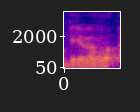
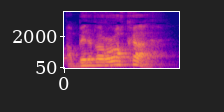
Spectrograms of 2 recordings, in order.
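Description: First: Said in the usual way. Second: Put-on dubious Welsh accent, higher and louder; mock Welsh accent. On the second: Host jokingly admitting his music taste, mock Welsh accent. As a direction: throw in a loud, lilting pretend Welsh accent. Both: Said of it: "had to do that in a Welsh accent".

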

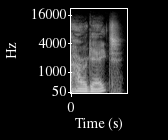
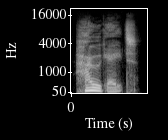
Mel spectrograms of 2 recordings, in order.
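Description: First: Said in the usual way. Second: Harrogate said in a mock posh voice, set apart from the plain version before it; posh pronunciation. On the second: Shown as a demonstration. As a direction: repeat Harrogate as if putting on airs. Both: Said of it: "Nice and posh".

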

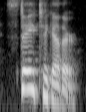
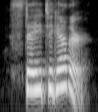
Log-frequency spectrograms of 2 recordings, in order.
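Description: First: Said in the usual way. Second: Slower, higher, louder stay together; emphatic repeat. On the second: A narrator's reading. Boy echoing his mom's warning, emphatic. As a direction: press each word of "Stay together". Mom's advice echoed, stressed.

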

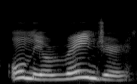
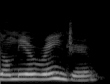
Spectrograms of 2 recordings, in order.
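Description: First: Loud, emphatic echo of ONLY A RANGER; indignant exclamation, ONLY and RANGER punched; exclaiming cry. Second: Said in the usual way. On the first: A narrator's reading. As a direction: throw back "Only a ranger!" in loud protest. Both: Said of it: "cried Gandalf".

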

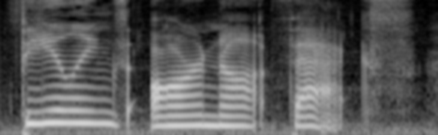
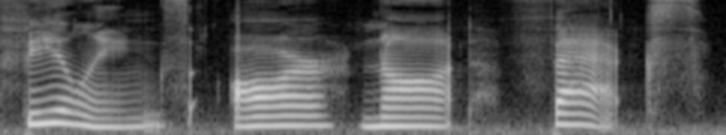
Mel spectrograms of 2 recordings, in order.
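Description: First: Feelings are not facts, said again a little louder; repeated emphasis. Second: Feelings are not facts, said slowly and deliberately; slow emphasis. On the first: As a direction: repeat it with weight. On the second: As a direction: lean on each word, slowly. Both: Shown as a demonstration. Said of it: "Let me say that again".

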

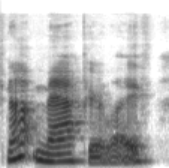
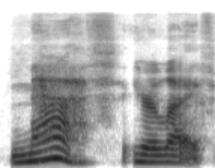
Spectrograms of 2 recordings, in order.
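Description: First: Said in the usual way. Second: "Math" drawn out slowly and pressed hard; slow, deliberate "Math your life"; stress on math. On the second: Shown as a demonstration. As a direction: lean on "Math" to set it against "map".

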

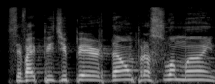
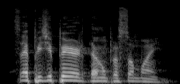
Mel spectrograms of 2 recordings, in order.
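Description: First: Insist, pressing the word perdão; stern father. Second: Lower, firm command with weight on vai; stern father. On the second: Father ordering his little son to apologize, lower and stern. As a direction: lay down the law to the toddler. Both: Retold or imitated. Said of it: "Eu falei".

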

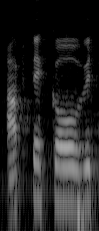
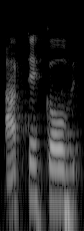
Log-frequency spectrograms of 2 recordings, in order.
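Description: No difference in how they are said.

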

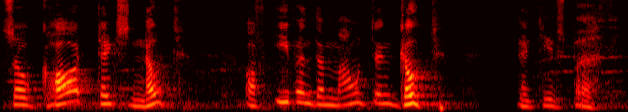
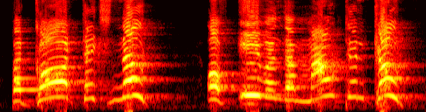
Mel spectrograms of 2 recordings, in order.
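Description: First: Soft, hushed preacher's remark; quiet. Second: Loud preaching. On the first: Quiet first take, later shouted. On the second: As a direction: proclaim it at full voice. Shouted second take. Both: Acted.

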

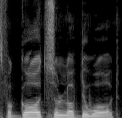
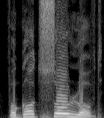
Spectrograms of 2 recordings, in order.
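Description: First: Said in the usual way. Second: "so" drawn out, louder and higher; stress on so. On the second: Shown as a demonstration. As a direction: lean hard on "so" in "For God so loved". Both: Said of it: "there's an emphasis on so".

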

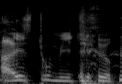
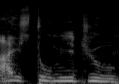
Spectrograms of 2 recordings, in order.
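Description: First: Slow, heavy Austrian action-star voice; Schwarzenegger impression. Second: Schwarzenegger impression. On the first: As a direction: do Arnold again. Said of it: "how to do an Arnold Schwarzenegger dialect". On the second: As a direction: do your best Arnold. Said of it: "that's the best one I can do". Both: Shown as a demonstration.

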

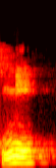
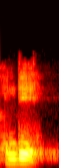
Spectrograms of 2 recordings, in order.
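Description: First: "ni" plain, no D; a bare "ni"; wrong "ni". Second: "ndi" with a light D after the N; right "ndi" syllable; correct "ndi". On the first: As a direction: incorrect "ni" syllable. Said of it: "no es N I". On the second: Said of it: "N más D". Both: Shown as a demonstration.

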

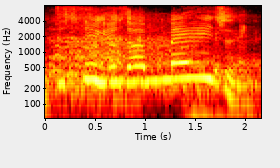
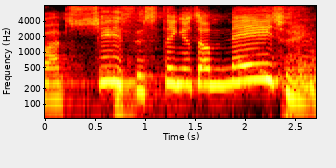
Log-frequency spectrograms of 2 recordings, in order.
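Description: First: Much higher, louder, slow laughing shout; amazed shout. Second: High-pitched amazed exclaiming; excited, amazed. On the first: Repeating his amazement at the message, shouted with a laugh. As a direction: belt it out in laughing wonder. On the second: Recalling his own thrill at the message, high and amazed. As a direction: gush with wonder at the message. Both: Retold or imitated. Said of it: "I go".

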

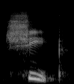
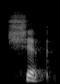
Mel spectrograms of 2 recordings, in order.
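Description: First: "Sheep" with long tense ee. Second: "Ship" with short relaxed ih. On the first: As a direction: stretch the ee in "Sheep". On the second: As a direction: clip the vowel short in "Ship". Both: Shown as a demonstration. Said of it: "listen again and repeat each word".

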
